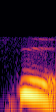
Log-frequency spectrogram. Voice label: "3" female mandarin; MediaTek; HumanVoice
